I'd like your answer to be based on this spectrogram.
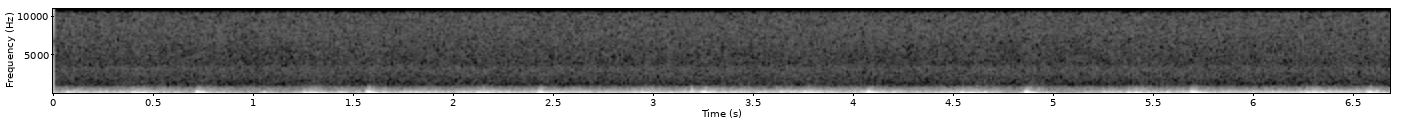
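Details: Male heart auscultated with a stethoscope, recorded either sitting at a desk or lying in bed: regular lub-dub about 72 beats a minute, no extra sounds; normal heart sounds.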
